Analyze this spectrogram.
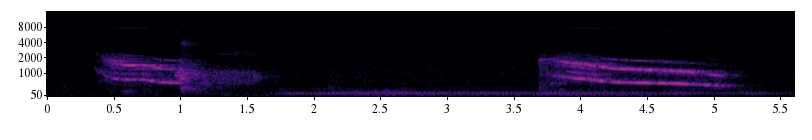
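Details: A pet African Grey (Congo) parrot, bird watching, gives two drawn-out, falling, cat-like wails about three seconds apart, with a low steady hum in between.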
